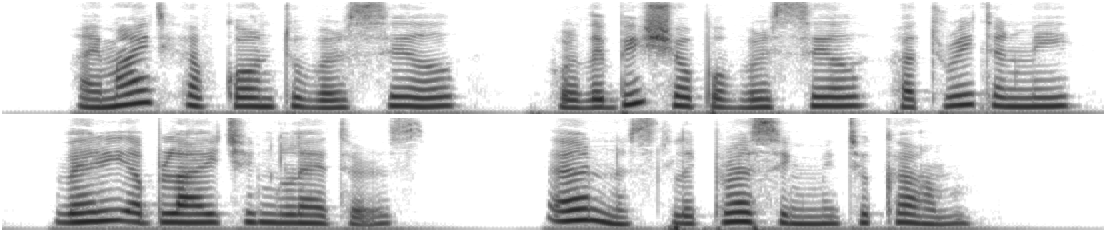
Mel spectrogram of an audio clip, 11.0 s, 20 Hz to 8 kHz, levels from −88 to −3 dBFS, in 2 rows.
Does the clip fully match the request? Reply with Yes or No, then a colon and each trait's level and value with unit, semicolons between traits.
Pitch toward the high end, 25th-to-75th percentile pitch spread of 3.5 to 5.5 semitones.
No: high, 230 Hz; average, 3.0 semitones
